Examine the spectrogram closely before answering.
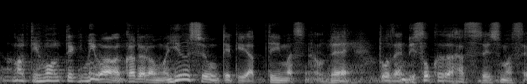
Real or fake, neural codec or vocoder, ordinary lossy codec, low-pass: fake; codec, 16 kHz, 1 kbps, FunCodec, trained on LibriTTS, 50 frames a second; none; 7.2 kHz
